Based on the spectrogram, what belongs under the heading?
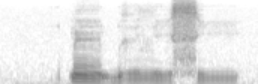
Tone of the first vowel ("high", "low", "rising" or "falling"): falling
